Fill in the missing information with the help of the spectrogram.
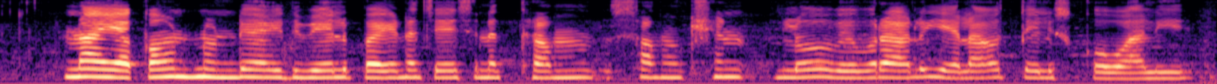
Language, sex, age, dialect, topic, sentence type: Telugu, male, 18-24, Utterandhra, banking, question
